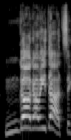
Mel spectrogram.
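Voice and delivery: high, slow Italian accent. Shown as a demonstration. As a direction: roll the name out like an Italian. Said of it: "tiene que decirlo con el acento italiano".

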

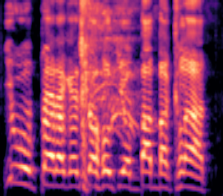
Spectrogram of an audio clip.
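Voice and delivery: loud hammed-up Jamaican patois; mock Jamaican accent. Hook as [name] cursing a pirate, in mock Jamaican. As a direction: hurl it in booming mock Jamaican. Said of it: "Why is he [name]?".

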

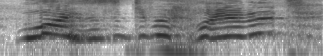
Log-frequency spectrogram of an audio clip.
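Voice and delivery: high, loud mock wail; hammed-up fan meltdown, almost crying; outraged Star Wars fans. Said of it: "Star Wars fans are like".

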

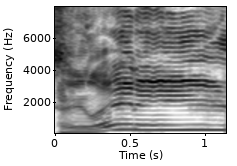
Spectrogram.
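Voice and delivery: very high, slow hey ladies; squeaky dork greeting. Pretend.

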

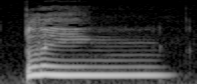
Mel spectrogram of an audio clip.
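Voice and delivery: chime imitation. Shown as a demonstration. Narrator showing kids the page-turn chime, high ringing bling. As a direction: ring it out like a page-turn bell. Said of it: "hear the chimes ring like this".

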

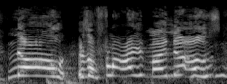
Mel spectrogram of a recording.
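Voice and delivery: very high, strained panic; hammed-up freak-out in a squealing pitch; wigging out. Bubby has a fly in his nose, panicking.

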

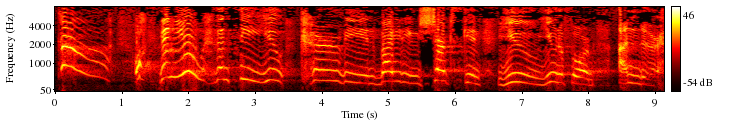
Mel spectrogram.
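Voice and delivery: low, slow, lingering word-tasting; sensual savoring. Acted. Performer savoring the letters of the word, low and lingering. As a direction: roll each word around like something delicious.

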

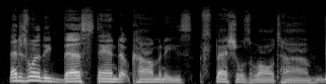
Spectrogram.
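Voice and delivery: ordinary talk, nothing marked

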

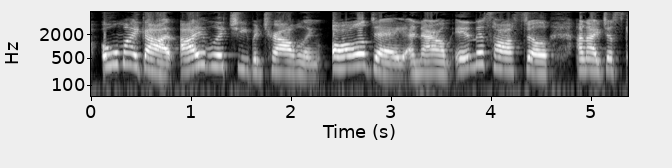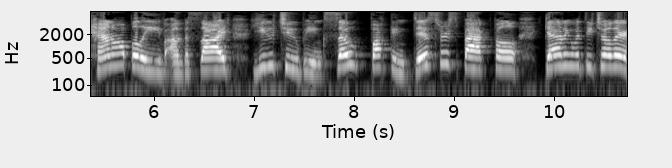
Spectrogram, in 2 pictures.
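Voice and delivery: put-on loud, high American accent rant; outraged American tourist voice; American guy. American traveller scolding a kissing couple, hammed-up outraged American accent. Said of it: "the American guy is like".

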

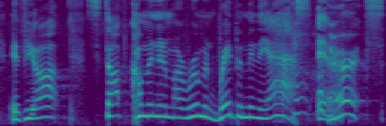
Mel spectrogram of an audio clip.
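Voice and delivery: high-pitched attempt at an Australian accent, laugh creeping in at the end; poor Australian accent. Retelling a funny gif to a friend, poor high Australian accent. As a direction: badly imitate an Australian, pitched well up. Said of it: "I can't do the accent very well".

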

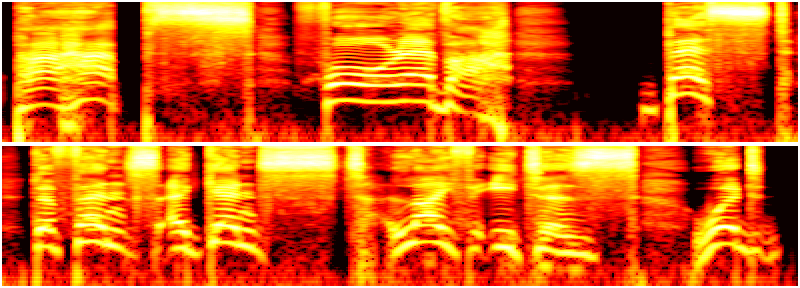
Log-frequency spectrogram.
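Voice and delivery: high, slow menacing villain voice; cold rasping evil emperor. Acted. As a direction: threaten like an ancient tyrant. Dark Lord threatens Harry.

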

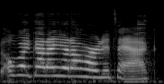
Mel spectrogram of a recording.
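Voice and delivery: loud startled outburst. Real, not acted. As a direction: jump at a sudden noise. Phone suddenly goes off.

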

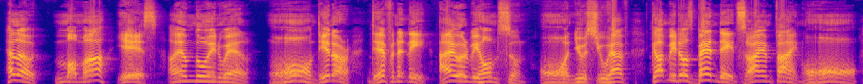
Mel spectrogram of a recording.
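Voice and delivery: put-on dutiful son in hammy French accent. Charles on the phone to his mama, hammed-up French accent. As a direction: lilt it like a cartoon Frenchman. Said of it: "is apparently very French".

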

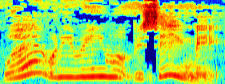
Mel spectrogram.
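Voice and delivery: high, small-voiced disbelief; mock bewilderment. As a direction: squeak the question in confusion. Retold shocked reply to caller.

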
